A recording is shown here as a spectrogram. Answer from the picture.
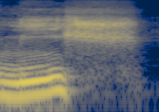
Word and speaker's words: niche: And it was a very, specific niche of things that I enjoyed doing in high school and people that I liked. Well, And by the way, hold on, timeout. Bonus points for pronouncing it correctly. Niche.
